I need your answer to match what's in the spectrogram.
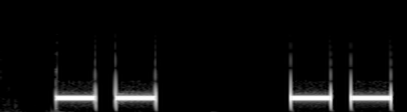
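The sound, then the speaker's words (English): A phone ringback tone heard from the caller's end while calling a journalist: two pairs of short, steady electronic beeps, each pair a quick double ring followed by a pause, clear and alone with no talking. “So let's see if we can get Kristen on the phone right now.”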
